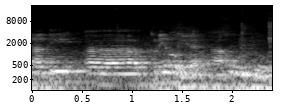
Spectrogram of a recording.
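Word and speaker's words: أعوذ: Jadi jangan sampai ketika membacanya nanti keliru ya, a'udzu. Padahal seharusnya za ini ada di ujung lidah, bukan di tengah lidah.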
